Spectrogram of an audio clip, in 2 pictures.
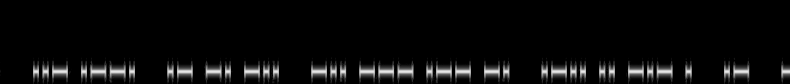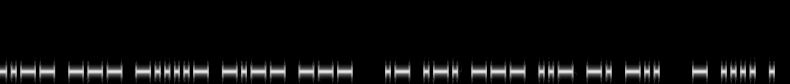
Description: Morse code, heard as a keyed tone, about 25 wpm, 600 Hz. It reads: UP AND DOWN LIKE A YO-YO AROUND THE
